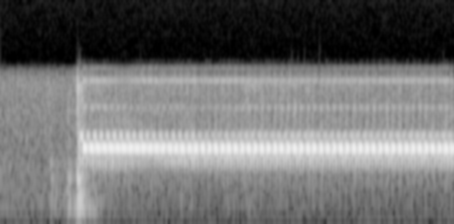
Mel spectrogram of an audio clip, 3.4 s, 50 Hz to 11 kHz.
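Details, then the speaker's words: Repaired two-line telephone in final checkout, line 2 rung from an analyzer; clean, steady electronic warble for about three seconds with no dropouts and the line 2 indicator flashing; ringer working normally. "Line 2 is ringing and our indicator is flashing."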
